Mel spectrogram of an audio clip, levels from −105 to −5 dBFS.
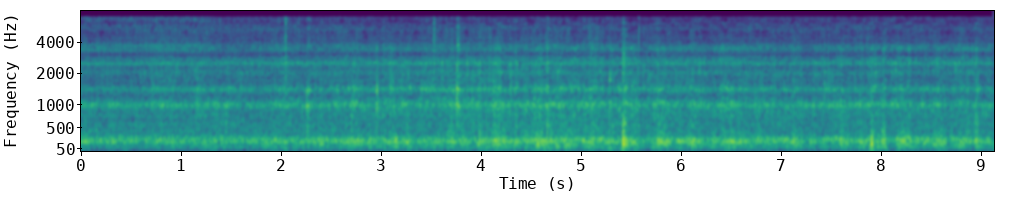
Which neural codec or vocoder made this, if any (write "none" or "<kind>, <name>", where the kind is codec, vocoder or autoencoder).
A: vocoder, HiFi-GAN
